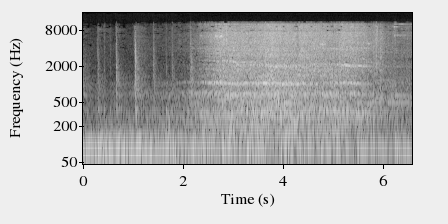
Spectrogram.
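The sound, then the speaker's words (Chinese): A train rumbles past on the railway through Edinburgh that divides the Old Town from the New Town, with a heavy, continuous low roar, overlaid by rattling clicks and a faint metallic squeal of wheels, holding steady before easing slightly at the end. No one speaks. “其他的城市呢通常都有一条河流，这座城具有一条铁路，轰鸣而过的列车将其画成泾渭分明的老城和新城。”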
